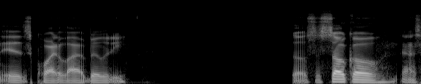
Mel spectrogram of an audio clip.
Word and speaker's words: Sissoko: So Sissoko, that's how you pronounce his name.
